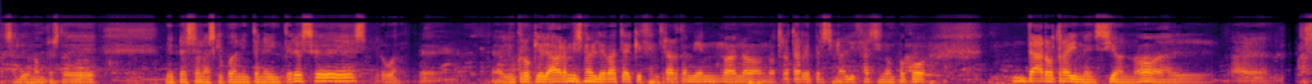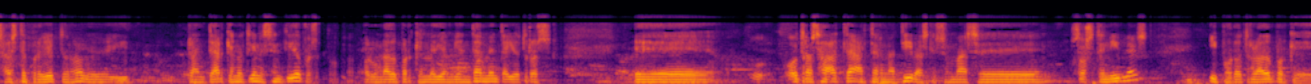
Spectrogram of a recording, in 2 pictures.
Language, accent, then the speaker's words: Spanish; Usurbil, Basque Country, Spain; Pues mira, yo soy de Usurbil, un pueblo que queda a un kilómetro escaso de donde es la incineradora. Soy de ahí, tengo 42 años, siempre he vivido aquí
